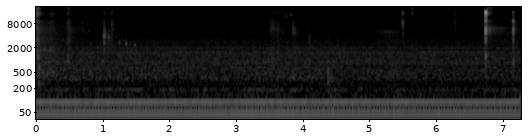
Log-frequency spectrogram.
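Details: Case Patriot 3330 sprayer AIM Command boom solenoid, rebuilt after plungers kept sticking, bench-tested at 9 volts: crisp, regular light clicks about three a second over a steady hum; the plunger cycles cleanly, normal.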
